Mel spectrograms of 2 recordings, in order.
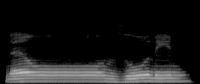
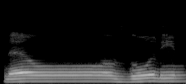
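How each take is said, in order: The two takes are said the same way.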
